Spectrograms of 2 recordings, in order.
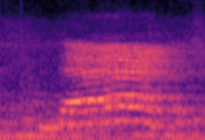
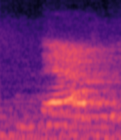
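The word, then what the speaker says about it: debt: इसको बोलेंगे लैम डप डी ई बी टी इसको बोलेंगे हम डट डेप्ट नहीं बोलेंगे इसको बोलेंगे डेट तो ी हमारा यहां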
